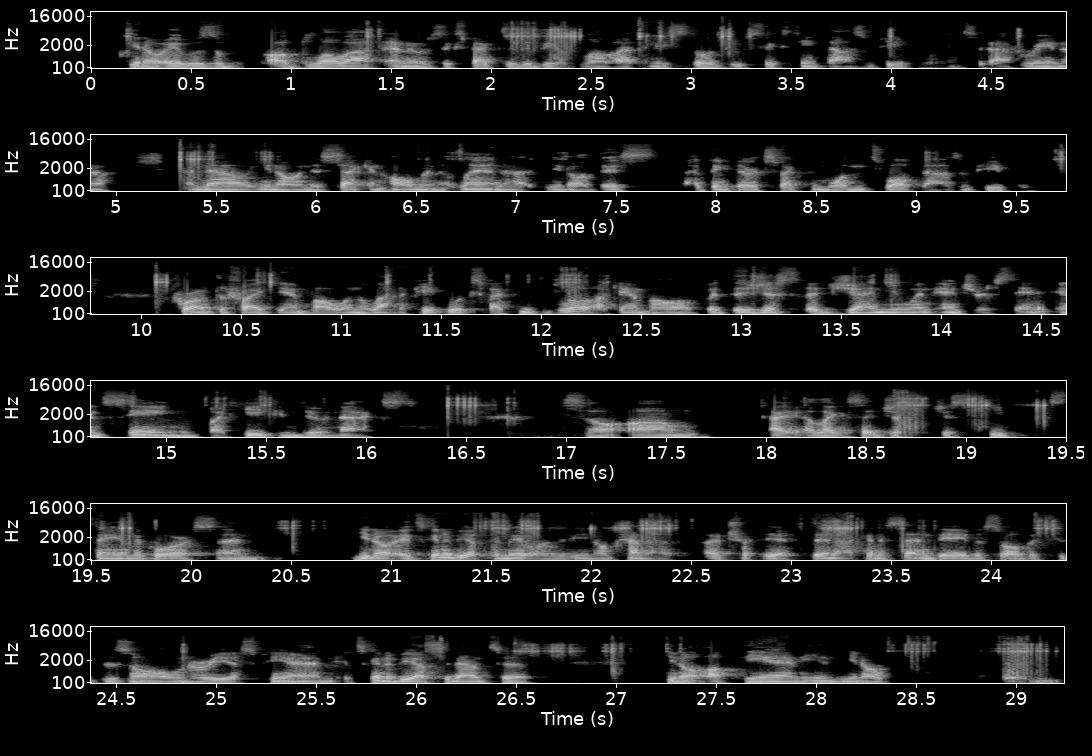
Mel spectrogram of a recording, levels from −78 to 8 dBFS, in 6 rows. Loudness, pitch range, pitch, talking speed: -19 LUFS, 90-100 Hz, 100 Hz, 270 wpm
